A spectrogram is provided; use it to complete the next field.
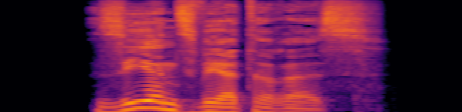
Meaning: strong/mixed nominative/accusative neuter singular comparative degree of sehenswert
- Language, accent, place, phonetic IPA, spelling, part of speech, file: German, Germany, Berlin, [ˈzeːənsˌveːɐ̯təʁəs], sehenswerteres, adjective, De-sehenswerteres.ogg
